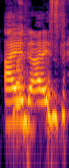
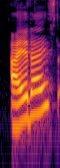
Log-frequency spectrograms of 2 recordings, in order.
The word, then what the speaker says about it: iodized: What is it? Idosolized? – Iodized. – It's like one of those words where you never actually read it. You just know it's on the packet. – Right. – Wait, how do you say it? – Iodized, I'm pretty sure.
